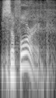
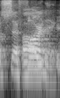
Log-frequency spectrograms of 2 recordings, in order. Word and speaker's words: Sephardic: Sephoric. Sephoric. She probably stops at Sephora opposed to Ashkanazi. Oh, no. Sephardic.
